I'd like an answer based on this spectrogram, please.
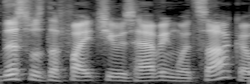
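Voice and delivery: ordinary talk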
